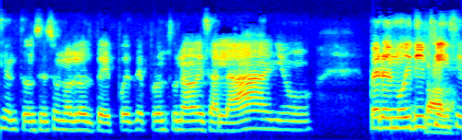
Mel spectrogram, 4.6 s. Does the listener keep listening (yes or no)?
yes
